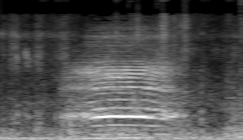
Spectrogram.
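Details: A two-and-a-half-week-old Great Pyrenees puppy, from a litter of seven getting collars fitted indoors, gives one clear, steady, high whine lasting about a second, rising slightly and then fading, over a quiet room.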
